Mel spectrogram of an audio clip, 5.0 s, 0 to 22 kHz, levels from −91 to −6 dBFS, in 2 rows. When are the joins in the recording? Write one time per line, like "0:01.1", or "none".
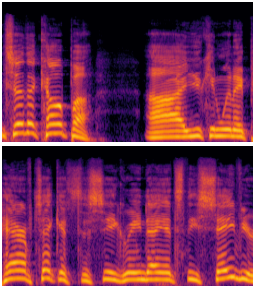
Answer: none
